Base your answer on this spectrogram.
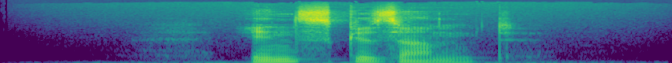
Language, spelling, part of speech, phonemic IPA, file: German, insgesamt, adverb, /ˈɪnsɡəˌzamt/, De-insgesamt.ogg
- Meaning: overall, altogether, in total, all in all, by and large, on the whole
